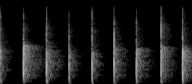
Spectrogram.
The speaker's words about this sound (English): hey, I'm going to give you a clap on the show, buddy, because that that's next level stuff.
